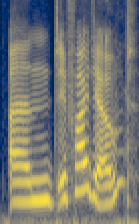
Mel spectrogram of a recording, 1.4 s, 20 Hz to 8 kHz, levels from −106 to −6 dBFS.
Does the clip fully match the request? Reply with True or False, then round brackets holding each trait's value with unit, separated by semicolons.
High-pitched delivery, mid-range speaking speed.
True (265 Hz; 170 wpm)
